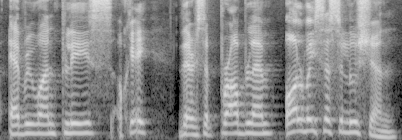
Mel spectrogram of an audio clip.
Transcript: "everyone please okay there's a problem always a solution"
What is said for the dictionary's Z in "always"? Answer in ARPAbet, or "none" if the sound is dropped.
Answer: S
